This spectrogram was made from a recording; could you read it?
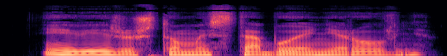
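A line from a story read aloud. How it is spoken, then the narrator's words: Tired. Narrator (Russian): добавил устало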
